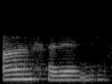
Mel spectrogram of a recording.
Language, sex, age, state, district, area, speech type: Telugu, female, 18-30, Andhra Pradesh, Annamaya, rural, conversation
